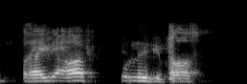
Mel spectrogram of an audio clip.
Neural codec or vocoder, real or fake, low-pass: codec, 24 kHz, 1.5 kbps, HILCodec; fake; 7.2 kHz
